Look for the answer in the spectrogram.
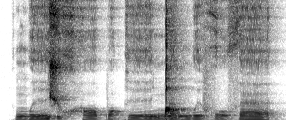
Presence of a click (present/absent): present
